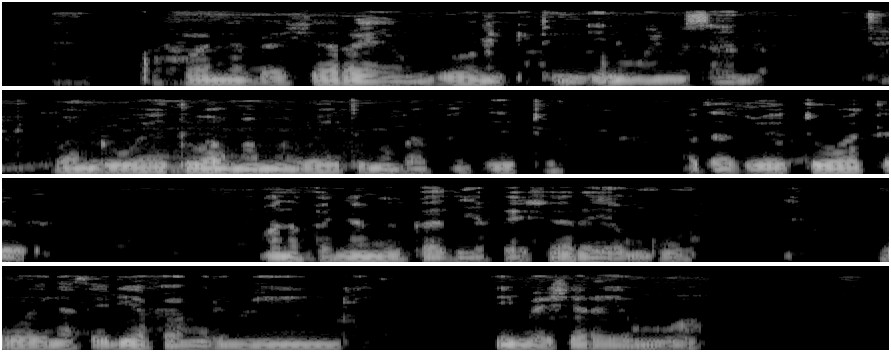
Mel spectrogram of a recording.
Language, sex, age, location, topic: Swahili, male, 36-49, Wajir, finance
